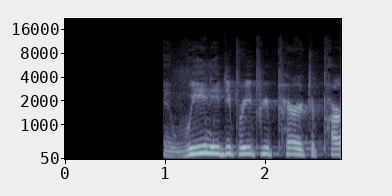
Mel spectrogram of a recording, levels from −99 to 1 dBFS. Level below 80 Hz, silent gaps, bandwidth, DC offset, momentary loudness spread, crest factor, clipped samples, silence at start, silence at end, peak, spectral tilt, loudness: -80 dBFS; none; 9.6 kHz; under 0.1%; 11 LU; 16 dB; under 0.1%; 1 s; 0 s; -18 dBFS; -7.5 dB/octave; -32 LUFS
